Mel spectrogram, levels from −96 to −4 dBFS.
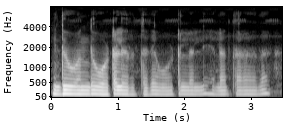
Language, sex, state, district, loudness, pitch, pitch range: Kannada, male, Karnataka, Koppal, -18 LUFS, 115 Hz, 115-120 Hz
